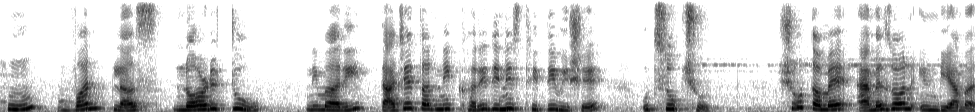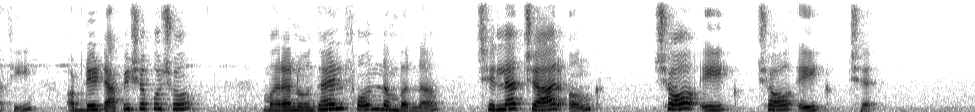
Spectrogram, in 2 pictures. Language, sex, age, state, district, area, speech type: Gujarati, female, 30-45, Gujarat, Anand, urban, read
